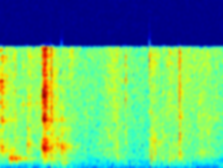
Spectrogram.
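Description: A page of a spiral-bound book being turned, the paper rustling and clicking against the wire coil binding in several short clicks and scrapes.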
